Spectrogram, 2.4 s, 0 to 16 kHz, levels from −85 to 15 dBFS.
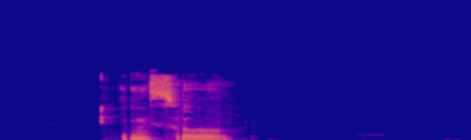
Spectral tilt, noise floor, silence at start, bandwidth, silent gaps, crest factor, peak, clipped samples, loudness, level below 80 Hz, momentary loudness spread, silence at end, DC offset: -3.5 dB/octave; -84 dBFS; 0.6 s; 8.4 kHz; none; 20 dB; -10 dBFS; under 0.1%; -25 LUFS; -56 dBFS; 18 LU; 1.2 s; under 0.1%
